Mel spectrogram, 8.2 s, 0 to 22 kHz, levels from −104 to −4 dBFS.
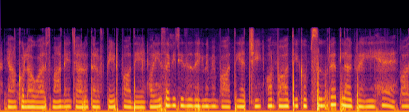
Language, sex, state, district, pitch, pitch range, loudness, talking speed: Hindi, female, Uttar Pradesh, Hamirpur, 205 Hz, 195-225 Hz, -19 LUFS, 195 wpm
